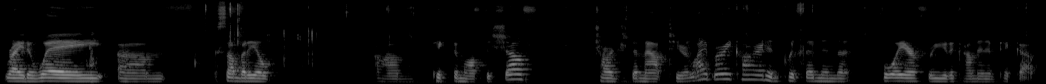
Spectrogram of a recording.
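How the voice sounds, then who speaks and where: A middle-aged woman at home, a children's librarian talking gently and in a sing-song way during a storytime. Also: low voice, normal speed, a little hiss or hum. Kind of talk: storytime reading and chat for children.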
